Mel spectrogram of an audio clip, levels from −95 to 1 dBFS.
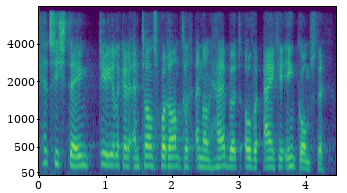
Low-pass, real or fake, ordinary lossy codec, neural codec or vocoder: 7.2 kHz; fake; none; codec, 16 kHz in and 24 kHz out, 0.8 kbps, FocalCodec, streaming, 65536 codes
